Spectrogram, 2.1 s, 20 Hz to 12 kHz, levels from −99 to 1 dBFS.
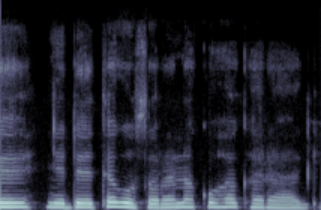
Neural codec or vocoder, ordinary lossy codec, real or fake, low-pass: none; Opus, 32 kbps; real; 10.8 kHz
